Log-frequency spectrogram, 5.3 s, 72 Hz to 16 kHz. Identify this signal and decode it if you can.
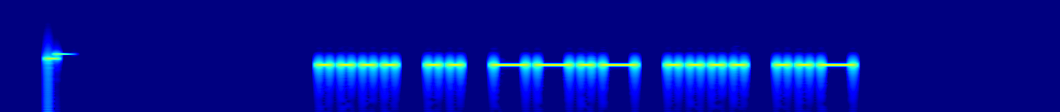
Morse code, heard as a keyed tone, about 22 wpm, 700 Hz. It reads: HIQHU
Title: Code Groups - 5 Letters - 22wpm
